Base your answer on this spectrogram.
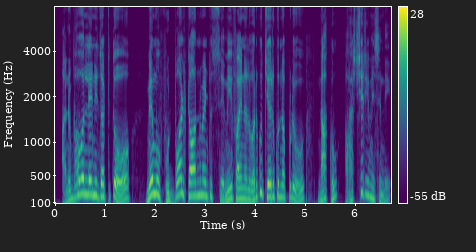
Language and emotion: Telugu, surprised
